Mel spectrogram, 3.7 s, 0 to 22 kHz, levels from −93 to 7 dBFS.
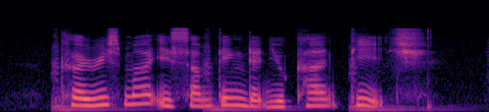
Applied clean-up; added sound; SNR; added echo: none; Electric guitar; 20 dB; none.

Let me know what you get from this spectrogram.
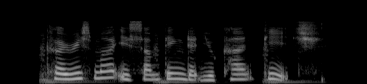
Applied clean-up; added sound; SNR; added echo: classical method spectral subtraction.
